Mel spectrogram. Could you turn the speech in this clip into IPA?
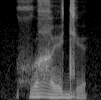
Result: xʷ ɯ ʁ e dʲ ɛ

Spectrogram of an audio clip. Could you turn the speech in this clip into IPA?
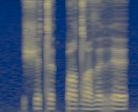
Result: ʃ ɐ t ɐ k͡p ɐ dˤ u ð ɐ r ɛ

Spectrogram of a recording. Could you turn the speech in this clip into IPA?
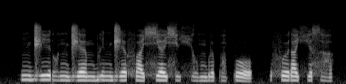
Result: n d͡ʒ i ɾ o̤ n d͡ʒ ɛ m b i n d͡ʒ ɛ f a ɕ ɛ ɕ ə̤ ç o̤ m b ɛ p a̤ p o | f ɵ ɾ a ç ə s a̤

